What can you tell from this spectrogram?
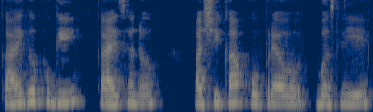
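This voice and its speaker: A woman's voice: on the high side, little pitch movement, moderate pace, a little mellow, natural voice. A woman voicing a caring young woman friend who teases and soothes, in a storybook romance. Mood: soothing. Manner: soothing and teasing.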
